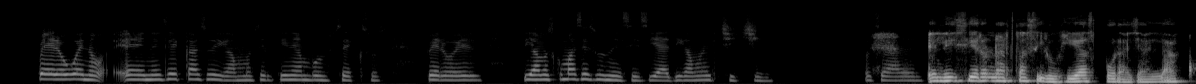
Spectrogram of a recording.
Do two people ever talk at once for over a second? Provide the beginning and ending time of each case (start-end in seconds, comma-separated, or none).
none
